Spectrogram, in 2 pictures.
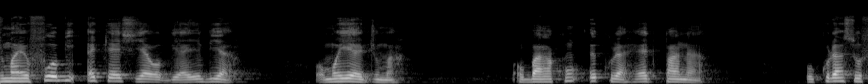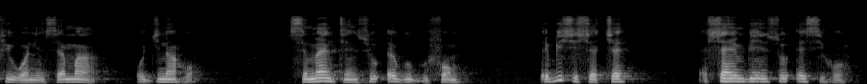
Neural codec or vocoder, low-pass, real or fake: codec, 16 kHz in and 24 kHz out, 2.2 kbps, FireRedTTS-2 codec; 9.9 kHz; fake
